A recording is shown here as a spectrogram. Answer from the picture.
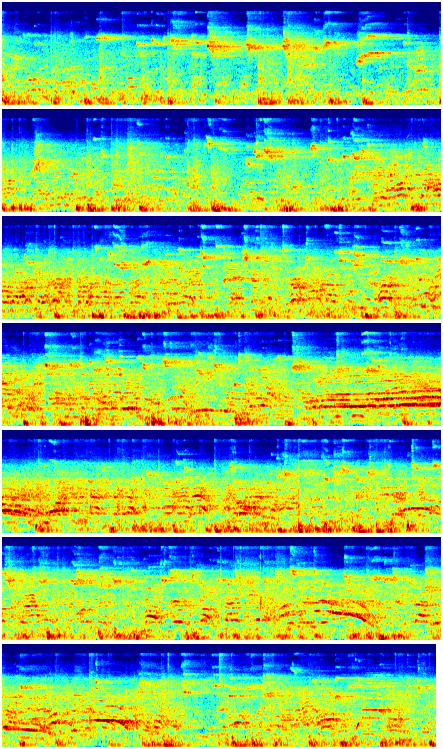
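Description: A basketball bouncing on a gym court during play, under steady overlapping chatter and calls from spectators and players in a large, reverberant hall.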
